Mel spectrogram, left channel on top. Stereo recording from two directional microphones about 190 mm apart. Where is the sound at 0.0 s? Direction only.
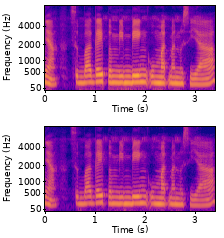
30° left (ahead or behind).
